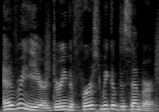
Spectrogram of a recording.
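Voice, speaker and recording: A woman's voice: mid-range voice, fairly quick, mellow, faint music behind. A woman in her thirties with an American accent, telling personal stories in an upbeat, friendly way as a vlogger. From Japan, raised by American parents. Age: 30s. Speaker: vlogger, channel host. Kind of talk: personal storytelling vlog.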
